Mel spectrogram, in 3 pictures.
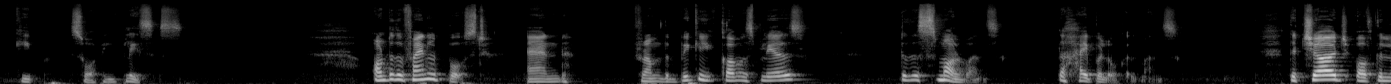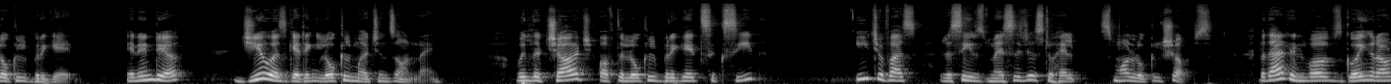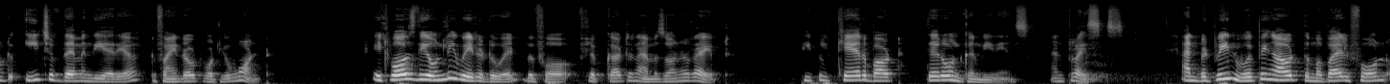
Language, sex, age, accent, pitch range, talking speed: English, male, 60-79, Indian, 145-205 Hz, 140 wpm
